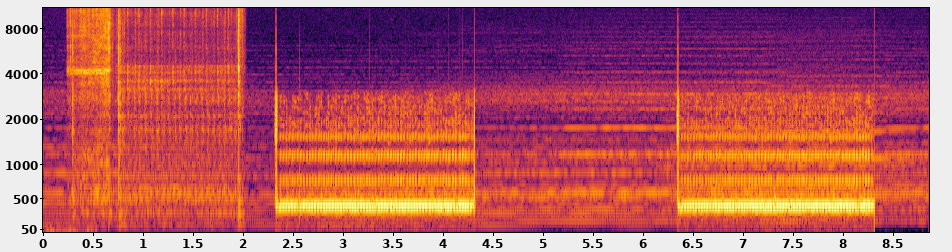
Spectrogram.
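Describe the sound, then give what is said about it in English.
A phone number punched into a desk telephone keypad as a brief flurry of electronic beeps, followed by two long, steady ringing tones separated by a quiet pause. “I take a chance, slide behind the desk, and punch Peter's number into the Vox box.”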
